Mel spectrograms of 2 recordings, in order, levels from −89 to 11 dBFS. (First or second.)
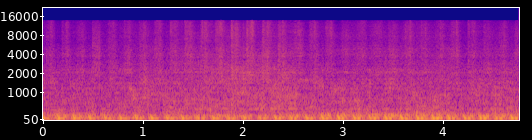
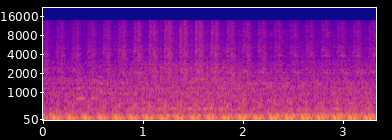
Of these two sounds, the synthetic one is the first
